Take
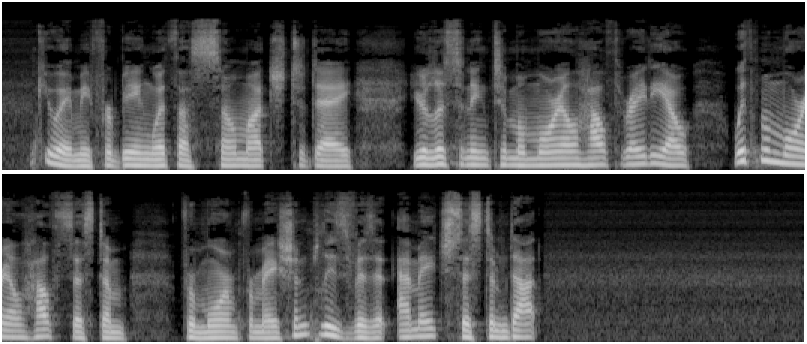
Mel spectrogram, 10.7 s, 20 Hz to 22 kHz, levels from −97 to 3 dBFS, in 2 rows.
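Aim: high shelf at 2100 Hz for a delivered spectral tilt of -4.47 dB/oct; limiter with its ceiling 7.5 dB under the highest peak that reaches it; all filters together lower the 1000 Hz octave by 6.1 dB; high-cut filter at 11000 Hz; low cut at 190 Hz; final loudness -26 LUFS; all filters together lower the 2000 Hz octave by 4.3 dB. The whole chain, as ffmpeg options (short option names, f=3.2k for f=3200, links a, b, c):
-af "highpass=190,lowpass=11k,equalizer=f=1k:t=o:g=-8.5,equalizer=f=2k:t=o:g=-6.5,highshelf=f=2.1k:g=7,volume=2dB,alimiter=limit=-14.5dB:level=0:latency=1"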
